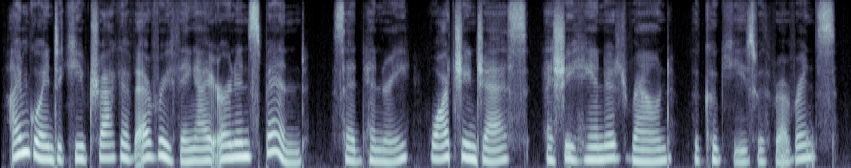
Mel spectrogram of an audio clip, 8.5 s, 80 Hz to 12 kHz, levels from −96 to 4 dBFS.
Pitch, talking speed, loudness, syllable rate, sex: 215 Hz, 160 wpm, -17 LUFS, 4.7 syllables/s, female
